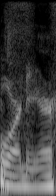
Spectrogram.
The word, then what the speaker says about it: Fournier: How are you going to pronounce that one? Uh, uh, well, he's got to do something first. Uh, Evan Fournier. I think Fournier. – Fournier, right? Yeah.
